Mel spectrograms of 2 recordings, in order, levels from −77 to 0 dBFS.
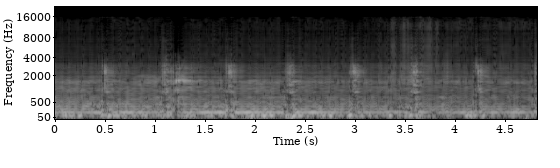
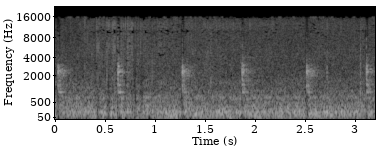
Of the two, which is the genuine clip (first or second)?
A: second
